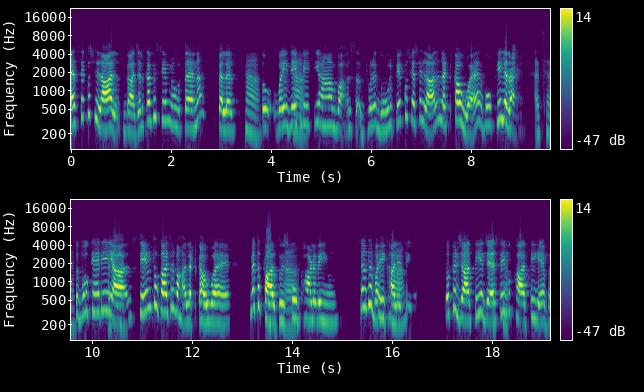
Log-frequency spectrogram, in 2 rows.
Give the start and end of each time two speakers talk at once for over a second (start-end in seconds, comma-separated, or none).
none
